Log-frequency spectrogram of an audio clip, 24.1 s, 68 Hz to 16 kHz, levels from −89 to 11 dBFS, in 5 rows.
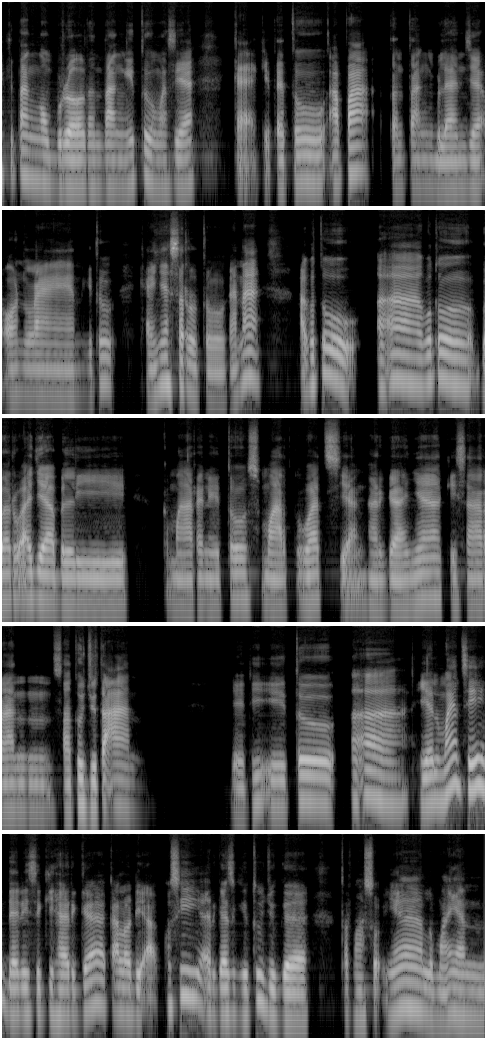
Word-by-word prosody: kita 155 - -2
ngobrol 125 -3 +3
tentang 120 0 -1
itu, 130 +2 -2
Mas, 115 0 -6
ya, 125 +2 +2 0.4
kayak - - -1
kita - - -5
tuh, 135 0 -1
apa, 165 +6 +3 0.2
tentang 115 0 -6
belanja 115 +1 -1
online 115 -1 -2
itu 150 +7 -5 0.3
kayaknya 130 +8 -2
seru 130 -4 +2
tuh, 100 -2 -4
karena 170 - +2 0.4
aku - - 0
tuh 195 +1 +1 0.4
heeh, 170 -1 +3
aku 160 - -1
tuh 175 -1 +5 0.3
baru 125 0 +1
aja 125 -1 +4
beli 110 -1 -1 0.4
kemarin 110 0 -3
itu 125 +2 -2
smartwatch 115 +2 0
yang - - -4
harganya 110 +4 0
kisaran 115 +1 -1 0.4
Rp1.000.000-an. 125 +1 +2 1.0
Jadi 130 +5 -5
itu 145 0 +4 0.2
heeh, 160 +1 +3 0.4
ya 140 - +4
lumayan 220 +9 +2
sih, 215 +2 +4
dari 130 -3 +2
segi 130 +1 -4
harga 125 +7 +2
kalau 135 -4 +2
di 125 - +2
aku 160 - -3
sih 205 +2 +1
harga 130 0 +2
segitu 125 +9 -1
juga 115 -3 +4 0.3
termasuknya 130 +4 -1
lumayan 125 +1 0
125 Hz, 125 wpm, -23 LUFS, 115-140 Hz, 1.0 s, tuh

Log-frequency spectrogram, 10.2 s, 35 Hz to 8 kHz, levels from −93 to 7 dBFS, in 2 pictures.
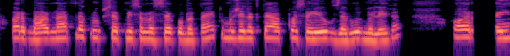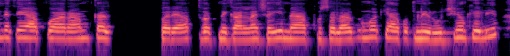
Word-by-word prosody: और 205 -1 +3
भावनात्मक 195 +6 0
रूप 205 -1 -5
से - - 0
अपनी 195 -1 -1
समस्या 180 -1 0
को 175 0 -1
बताएँ, 170 +6 -2
तो - - -12
मुझे 195 0 +1
लगता 195 +1 -2
है 205 - +3
आपको 195 +2 -2
सहयोग 180 -2 +4
ज़रूर 165 +3 +2
मिलेगा 160 +7 -1 0.6
और 225 0 +4 0.3
कहीं 195 +1 +2
न - - -1
कहीं 210 +1 -1
आपको 200 0 +1
आराम 190 +1 0
का 200 -2 +4 0.5
पर्याप्त 180 +1 +2
वक़्त 185 -3 -1
निकालना 175 0 +1
चाहिए। 180 +2 +1
मैं, 185 -1 +1
आपको 180 0 -2
सलाह 175 +1 +2
दूँगा 210 +3 -5
कि 215 - 0
आप 190 -2 +1
अपनी 190 0 +1
रुचियों 170 +6 -1
के 200 0 +3
लिए 235 +5 -2
185 Hz, 220 wpm, -21 LUFS, 175-200 Hz, 0.6 s, सहयोग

